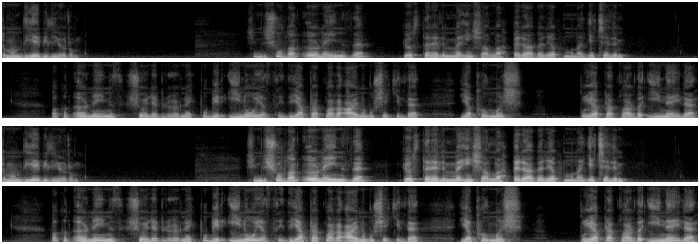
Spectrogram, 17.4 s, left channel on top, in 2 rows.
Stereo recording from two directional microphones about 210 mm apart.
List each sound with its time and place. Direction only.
0.0 s speech: centre (ahead or behind)
0.3 s speech: 15° left (ahead or behind)
2.4 s gasp: 10° left (ahead or behind)
3.1 s a woman's voice: 20° right (ahead or behind)
8.9 s speech: centre (ahead or behind)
